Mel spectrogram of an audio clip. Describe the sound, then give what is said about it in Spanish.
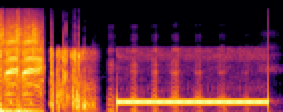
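A steady, continuous telephone line tone on an incoming call hums for about a second and a half, clear, following a brief burst of noisy clatter and rustling at the start. “Si tú me estás llamando de larga distancia ya, llamada por cobrar o eso.”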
